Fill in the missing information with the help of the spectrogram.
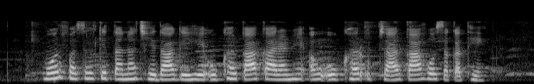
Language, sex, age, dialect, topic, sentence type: Chhattisgarhi, female, 46-50, Central, agriculture, question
